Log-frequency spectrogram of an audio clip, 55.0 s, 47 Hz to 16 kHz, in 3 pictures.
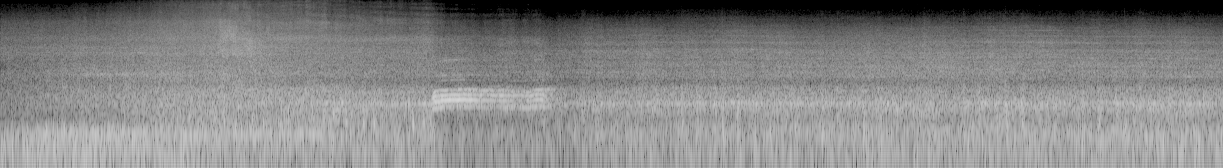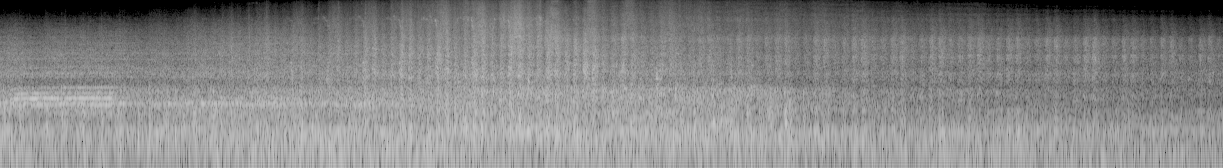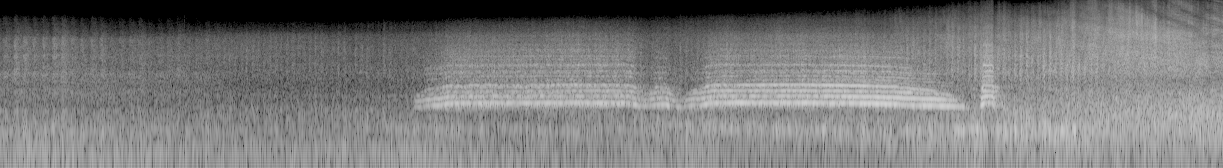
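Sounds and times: train wheels clicking over rail joints: 0.0 - 44.1, 46.4 - 55.0
steam whistle blast: 6.5 - 8.4, 18.5 - 20.2, 42.9 - 51.7.

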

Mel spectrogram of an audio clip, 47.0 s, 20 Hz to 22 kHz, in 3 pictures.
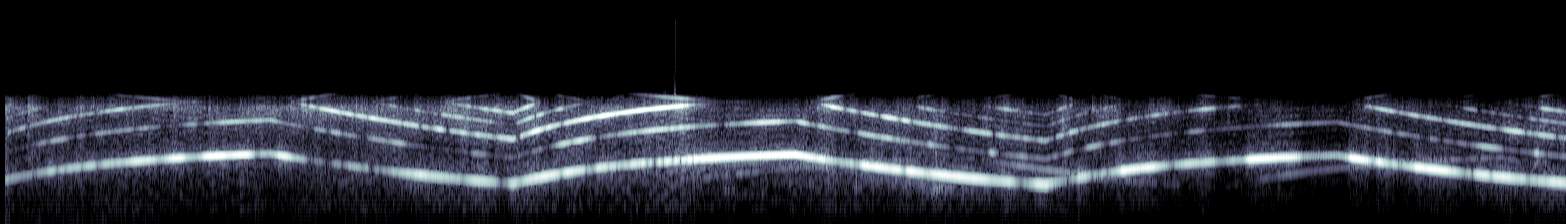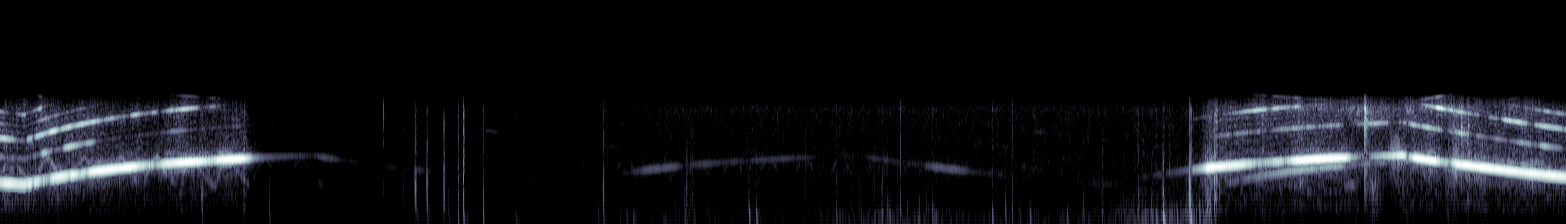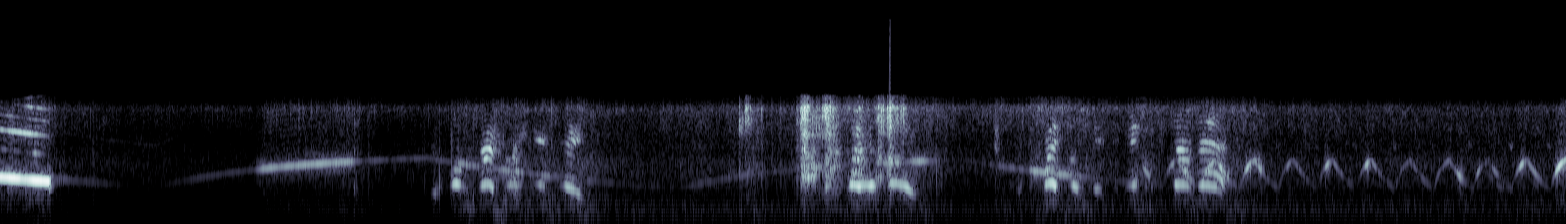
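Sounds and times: fire engine siren wailing: 0.0 - 46.9.

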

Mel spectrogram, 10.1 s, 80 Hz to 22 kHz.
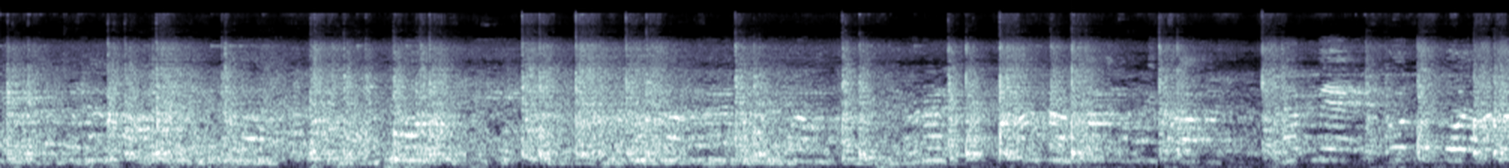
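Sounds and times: continuous background din: 0.0 - 10.0.

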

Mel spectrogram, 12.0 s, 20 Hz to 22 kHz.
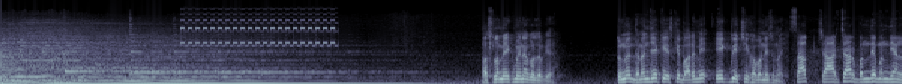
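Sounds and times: background music: 0.0 - 6.4
phone ringing with warbling trill: 2.4 - 4.5.

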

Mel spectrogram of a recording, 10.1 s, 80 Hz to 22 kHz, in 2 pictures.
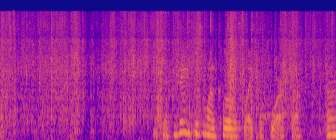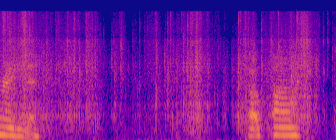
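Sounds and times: plastic film crinkling: 0.0 - 10.0.

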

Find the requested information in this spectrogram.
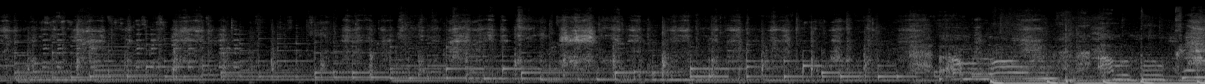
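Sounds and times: pop music with steady beat: 9.2 - 12.0.

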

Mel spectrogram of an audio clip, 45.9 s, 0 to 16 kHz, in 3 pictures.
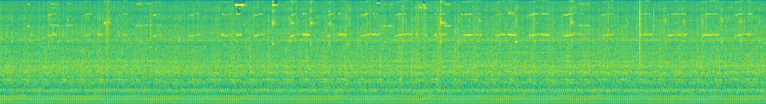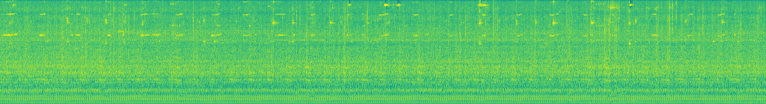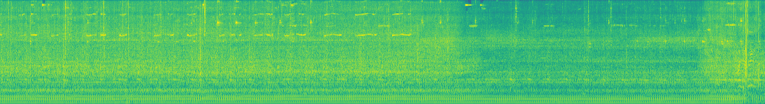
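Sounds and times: implement clatter and ticking: 0.0 - 45.9
tractor engine running: 0.0 - 45.9.

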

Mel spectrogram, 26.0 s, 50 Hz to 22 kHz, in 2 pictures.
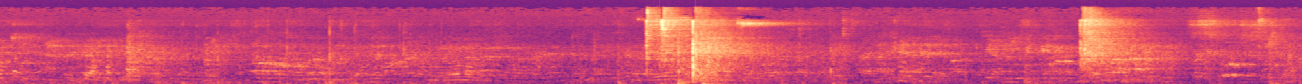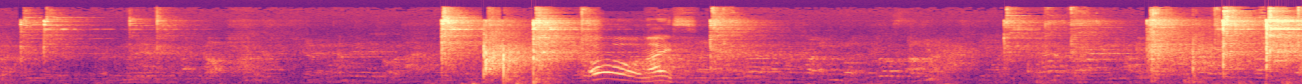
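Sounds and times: murmur of voices: 0.0 - 26.0.

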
